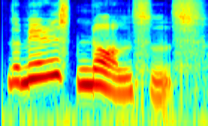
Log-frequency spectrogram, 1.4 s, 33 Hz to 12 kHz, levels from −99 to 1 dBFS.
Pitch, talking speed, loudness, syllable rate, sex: 235 Hz, 130 wpm, -14 LUFS, 4.7 syllables/s, female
